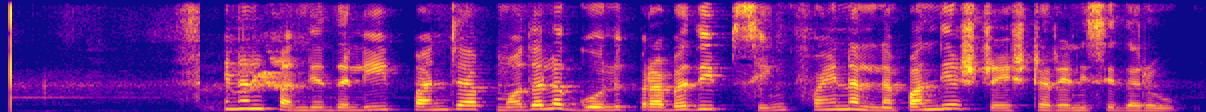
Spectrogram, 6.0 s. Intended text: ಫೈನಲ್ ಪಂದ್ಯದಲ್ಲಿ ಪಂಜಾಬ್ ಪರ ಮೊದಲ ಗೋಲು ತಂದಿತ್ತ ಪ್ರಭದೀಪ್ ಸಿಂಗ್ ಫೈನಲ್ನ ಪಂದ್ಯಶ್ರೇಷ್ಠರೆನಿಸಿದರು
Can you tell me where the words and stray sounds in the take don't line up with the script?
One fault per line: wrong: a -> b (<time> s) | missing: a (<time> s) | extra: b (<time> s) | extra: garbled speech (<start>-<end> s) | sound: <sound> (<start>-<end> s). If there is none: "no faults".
sound: dropout (1.0-1.1 s)
missing: ಪರ (2.5 s)
missing: ತಂದಿತ್ತ (3.1 s)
